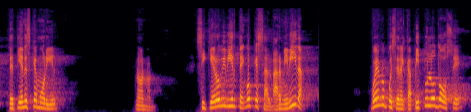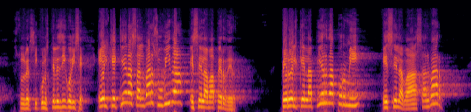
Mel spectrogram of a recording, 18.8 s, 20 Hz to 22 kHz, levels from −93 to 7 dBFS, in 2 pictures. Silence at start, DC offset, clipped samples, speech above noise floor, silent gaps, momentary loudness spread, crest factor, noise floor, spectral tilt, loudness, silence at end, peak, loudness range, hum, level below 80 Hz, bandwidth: 0.2 s; under 0.1%; under 0.1%; over 76 dB; none; 11 LU; 16 dB; under -90 dBFS; -5 dB/octave; -15 LUFS; 0.3 s; 0 dBFS; 6 LU; none; -48 dBFS; 15.5 kHz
